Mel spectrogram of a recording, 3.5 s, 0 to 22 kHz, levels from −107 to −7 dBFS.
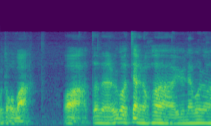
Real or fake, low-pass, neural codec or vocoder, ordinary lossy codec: real; none; none; none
